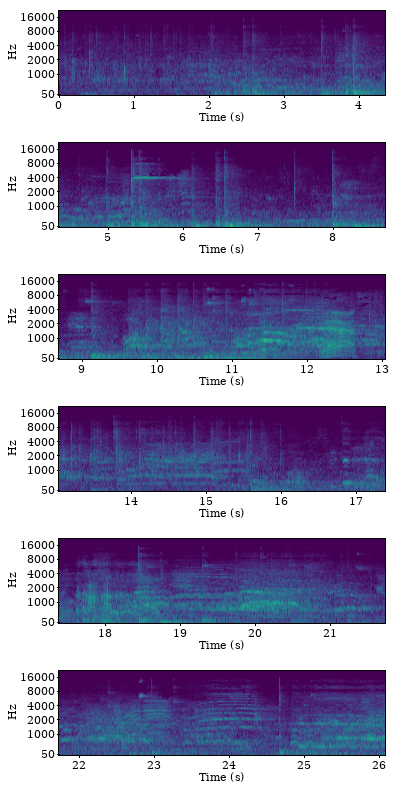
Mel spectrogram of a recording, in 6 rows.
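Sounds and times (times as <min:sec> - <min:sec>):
voices and shouts: 0:09.6 - 0:15.8, 0:16.7 - 0:26.0.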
